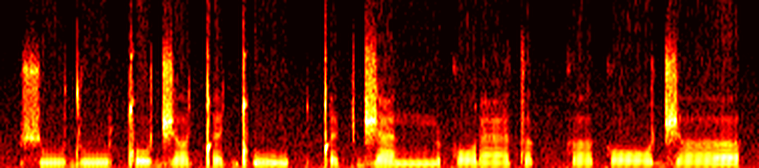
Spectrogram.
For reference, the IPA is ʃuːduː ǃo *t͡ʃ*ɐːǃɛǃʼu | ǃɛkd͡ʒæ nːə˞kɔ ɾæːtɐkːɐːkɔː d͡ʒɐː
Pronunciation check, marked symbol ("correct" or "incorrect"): incorrect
